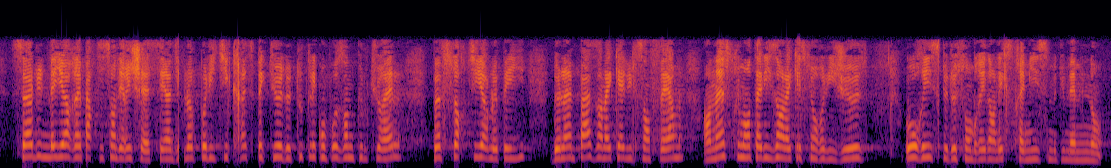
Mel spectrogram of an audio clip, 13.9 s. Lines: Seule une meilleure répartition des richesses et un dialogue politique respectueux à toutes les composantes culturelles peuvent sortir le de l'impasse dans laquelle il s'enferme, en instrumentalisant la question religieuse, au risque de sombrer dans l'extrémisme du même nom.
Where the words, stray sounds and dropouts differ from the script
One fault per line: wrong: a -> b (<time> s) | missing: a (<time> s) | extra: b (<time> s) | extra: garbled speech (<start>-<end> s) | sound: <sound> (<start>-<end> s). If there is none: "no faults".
sound: dropout (2.2-2.3 s)
wrong: à -> de (3.5 s)
extra: pays (6.2 s)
